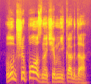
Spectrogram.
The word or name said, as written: лучше поздно чем никогда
